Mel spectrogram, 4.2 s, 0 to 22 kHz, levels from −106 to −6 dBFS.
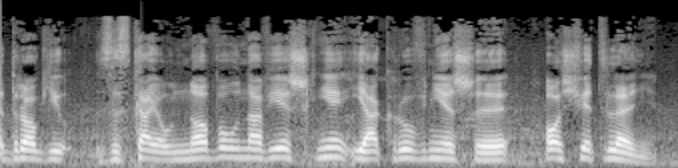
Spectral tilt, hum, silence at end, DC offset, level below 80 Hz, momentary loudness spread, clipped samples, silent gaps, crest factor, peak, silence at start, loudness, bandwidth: -4 dB/octave; none; 0 s; under 0.1%; -50 dBFS; 4 LU; under 0.1%; none; 16 dB; 0 dBFS; 0 s; -16 LUFS; 15.5 kHz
